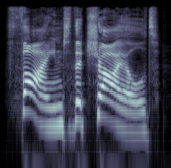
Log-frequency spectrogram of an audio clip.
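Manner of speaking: loud, slow witch's order; commanding shout. A narrator's reading. Grand High Witch orders her witches, slow commanding shout. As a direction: shout it slowly as the head witch. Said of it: "shouted the Grand High Witch".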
